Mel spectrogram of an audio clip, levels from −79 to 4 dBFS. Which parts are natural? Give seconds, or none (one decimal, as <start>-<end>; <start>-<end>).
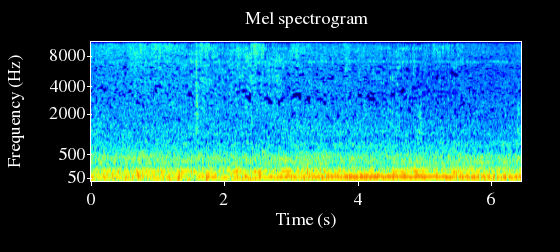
0.0-1.4; 3.0-4.3; 5.5-6.5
